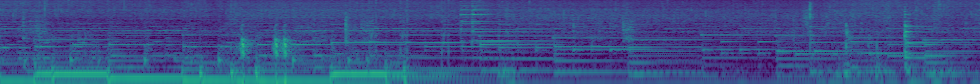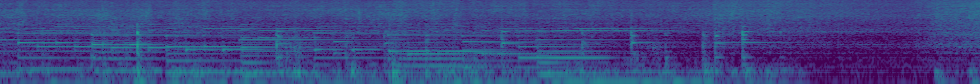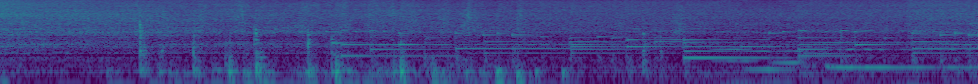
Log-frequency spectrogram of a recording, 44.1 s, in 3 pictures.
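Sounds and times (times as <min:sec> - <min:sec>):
soft background music: 0:00.0 - 0:26.8, 0:29.6 - 0:44.0
vegetables sizzling in a pot: 0:00.0 - 0:44.0
spoon knocking against pot: 0:03.6 - 0:04.4.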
